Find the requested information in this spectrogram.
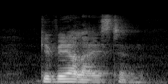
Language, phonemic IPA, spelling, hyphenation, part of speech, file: German, /ɡəˈvɛːʁˌlaɪ̯stən/, gewährleisten, ge‧währ‧leis‧ten, verb, De-gewährleisten.ogg
- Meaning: 1. to ensure 2. to guarantee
